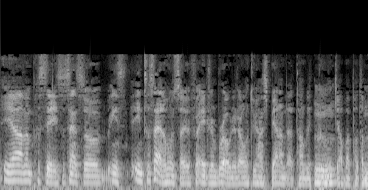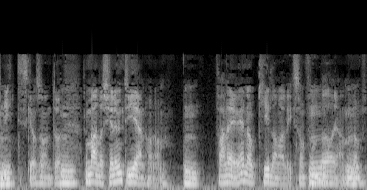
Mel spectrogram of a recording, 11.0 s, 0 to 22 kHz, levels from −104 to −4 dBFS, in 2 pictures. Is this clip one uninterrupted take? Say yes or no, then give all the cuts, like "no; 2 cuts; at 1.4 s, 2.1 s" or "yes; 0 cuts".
yes; 0 cuts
